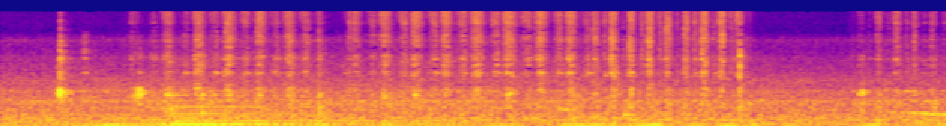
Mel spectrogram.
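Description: A peeled carrot grated by hand on a small metal grater with a plastic frame: quick, regular scraping strokes that stop about five seconds in.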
